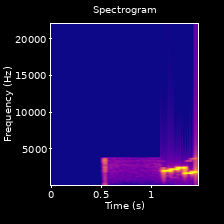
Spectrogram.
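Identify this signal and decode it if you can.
Five-tone selective call (ZVEI), heard as quick runs of five tones, tones of about 70 ms. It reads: 89067
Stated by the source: ZVEI five-tone selective call received by SDR.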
